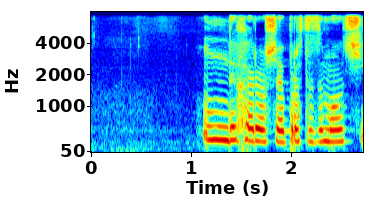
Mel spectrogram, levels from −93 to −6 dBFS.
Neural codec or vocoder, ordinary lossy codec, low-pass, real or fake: none; none; 7.2 kHz; real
